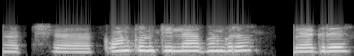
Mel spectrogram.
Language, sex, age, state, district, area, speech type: Odia, female, 30-45, Odisha, Cuttack, urban, conversation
